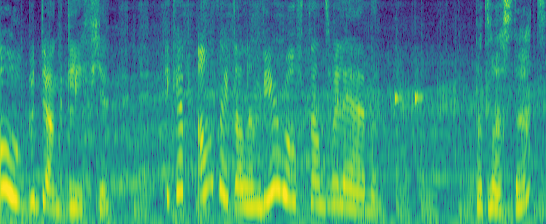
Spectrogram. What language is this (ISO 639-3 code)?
nld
